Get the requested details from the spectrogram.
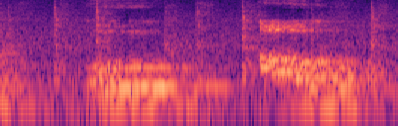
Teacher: ओ औ का जो उच्चारण स्थान होता है वह आपका होता है कंठ ओष्ठ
